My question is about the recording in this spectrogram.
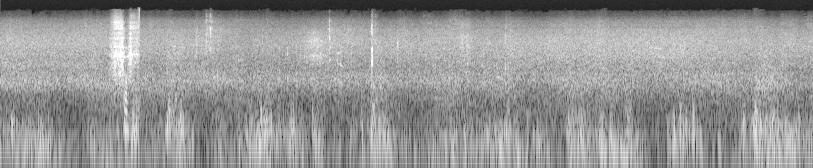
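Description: Wind buffeting the microphone, a gusty low rumble, with a couple of sharp clicks about a second and a half in and another fainter one near the middle.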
